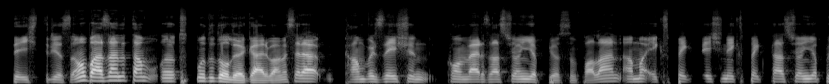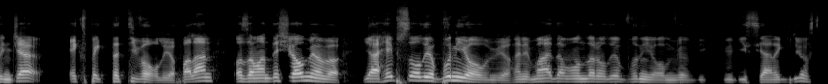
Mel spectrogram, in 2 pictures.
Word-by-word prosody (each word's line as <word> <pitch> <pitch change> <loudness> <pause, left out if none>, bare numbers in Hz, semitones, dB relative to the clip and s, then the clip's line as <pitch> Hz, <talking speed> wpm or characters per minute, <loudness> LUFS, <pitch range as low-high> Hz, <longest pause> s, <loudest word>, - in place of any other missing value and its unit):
Değiştiriyorsun 110 0 -4
ama 185 +2 +6
bazen 185 +2 +9
de - - 0
tam, 180 -2 +2
ııı, 150 0 +2
tutmadığı 155 0 -2
da - - +9
oluyor, 105 -5 +8
galiba. 100 0 +5
Mesela, 140 +4 +5 0.3
conversation 125 0 -1 0.2
konverzasyon 120 0 +1
yapıyorsun 100 -6 -3
falan 135 +11 0
ama 130 +3 -2
expectation 135 +2 -7
ekspektasyon 130 0 -4
yapınca 135 +2 -1 0.3
expectative 135 -3 -7
oluyor 100 0 -6
falan. 155 +7 0 0.2
O 145 - -3
zaman 145 +1 0
da 165 - -4
şey 165 +1 -1
olmuyor 170 -4 +2
mu? 115 -4 -2 0.2
Ya, 135 -1 +2
hepsi 180 +1 -4
oluyor, 175 -3 +1
bu 190 +1 +1
niye 165 -4 +3
olmuyor? 105 -3 -4
Hani, 120 0 -7
madem 140 +2 -4
onlar 135 +1 -5
oluyor, 130 -2 -8
bu 130 +1 -12
niye 115 -3 -6
olmuyor 105 +1 -11
gibi 100 +2 -25 0.2
bir 110 -2 -17
isyana 110 0 -8
giriyor 110 +7 -12
musun? 125 - -14
130 Hz, 165 wpm, -23 LUFS, 115-145 Hz, 0.3 s, bazen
